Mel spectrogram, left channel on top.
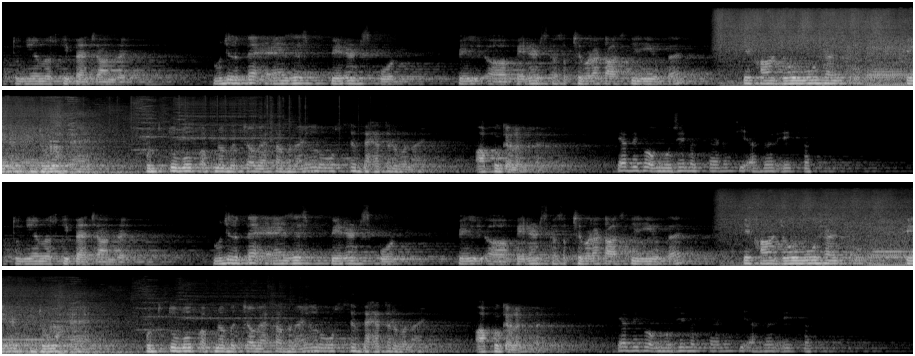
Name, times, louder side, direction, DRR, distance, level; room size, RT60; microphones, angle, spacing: voice 1, 0.1-1.3 2.1-4.0 4.6-6.9 7.4-8.4 9.0-10.0 10.5-13.4 13.8-14.5, equal, 10° right, 6 dB, 0.6 m, -25 dB
sound 1, 7.1-12.1 12.5-12.6, left 2 dB, 45° left, 1.2 m, -32 dB
voice 2, 15.3-17.2, left 3 dB, 65° left, 11 dB, 0.6 m, -31 dB
19.5 x 6.7 x 6.7 m, 2.4 s
head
